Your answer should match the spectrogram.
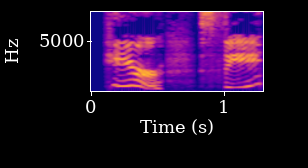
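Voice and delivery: high urgent offer; crying out. A narrator's reading. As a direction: push it at them urgently. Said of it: "I cried".

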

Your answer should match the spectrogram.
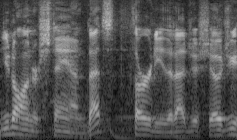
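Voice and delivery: ordinary delivery

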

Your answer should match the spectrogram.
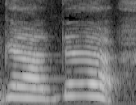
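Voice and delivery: high, loud mock astonishment; amazed exclamation. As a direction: cry it out, impressed. Amazed reaction, imitated.

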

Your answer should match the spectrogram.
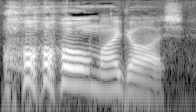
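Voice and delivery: high, loud laugh into "oh"; real giddy disbelief; laughing excitement. Real, not acted. Angler laughing at the huge catch, excited.

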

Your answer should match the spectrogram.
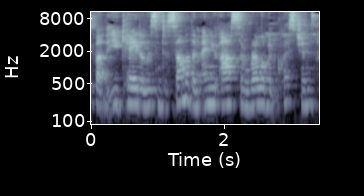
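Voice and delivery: usual speaking voice

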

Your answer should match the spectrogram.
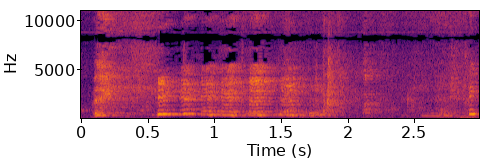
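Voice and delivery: high giggling burst; real laughter. Real, not acted. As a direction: crack up mid line. Breaks up mid reading.

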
